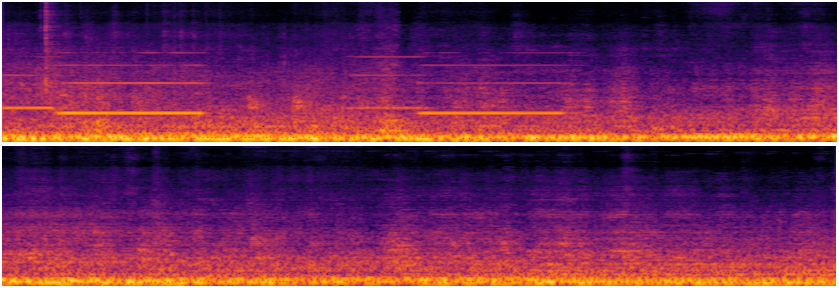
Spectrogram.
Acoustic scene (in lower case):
bus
